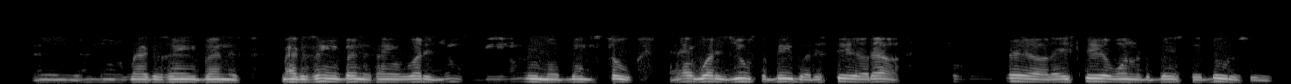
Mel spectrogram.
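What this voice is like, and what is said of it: Southern US accent, Georgia. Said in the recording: “I love your accent... You hear that Georgia accent... you sound a little more southern than North Carolina”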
